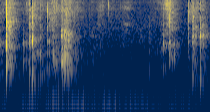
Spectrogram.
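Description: Near silence, broken by a short click at the start and a few faint ticks and rustles as a small plastic UV curing lamp is handled and set over a rock by gloved hands.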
